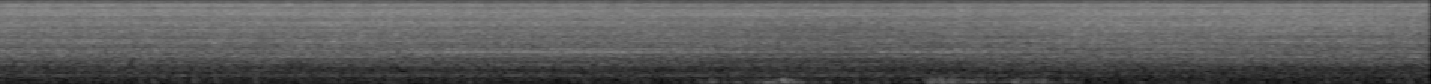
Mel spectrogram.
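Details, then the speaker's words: Great States manual push reel mower being backlapped: applying lapping compound turns the reel-against-bed-knife sound into a loud, even, gritty grinding with faint rhythmic scraping that grows smoother and smoother as the reel is sharpened. "when I applied that lopping compound it changed the sound of the the reel it kind of made a greedy grinding sound and it kind of got smoother and smoother as it went"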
